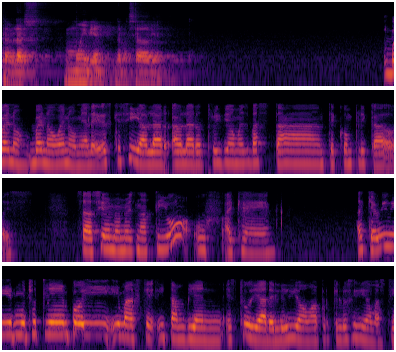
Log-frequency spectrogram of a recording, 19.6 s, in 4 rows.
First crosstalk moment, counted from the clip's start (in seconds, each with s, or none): none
